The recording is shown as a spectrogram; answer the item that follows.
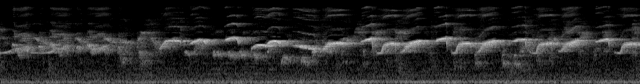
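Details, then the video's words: Fine wild-voiced hwamei in a cage in Hanoi, Vietnam, builds from soft notes into a loud, fast series of repeated whistled swoops, several each second, steady and insistent. "Họa mi 5633b đẹp giọng rừng hay mau mỏ"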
